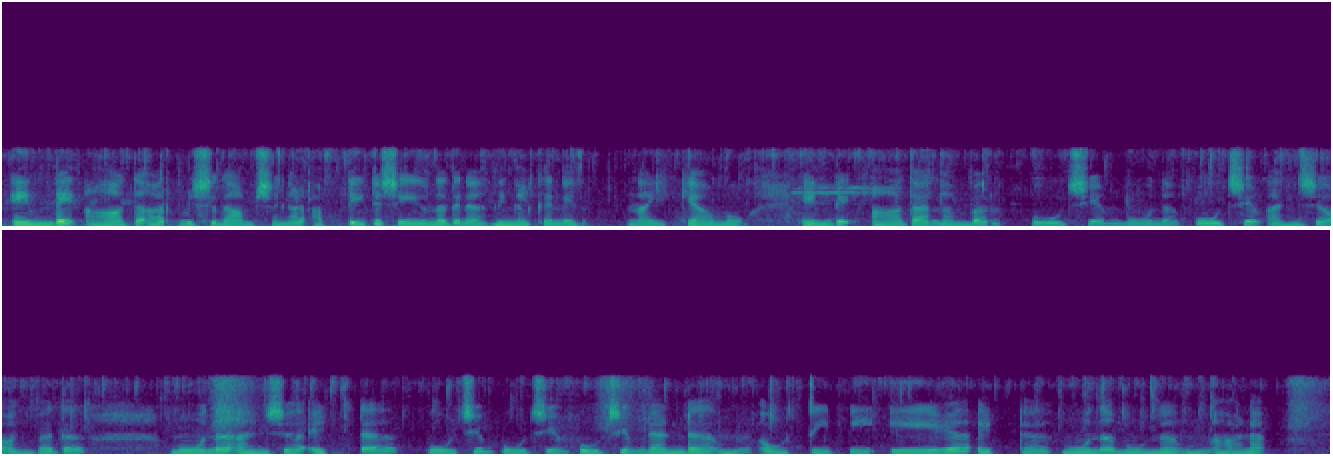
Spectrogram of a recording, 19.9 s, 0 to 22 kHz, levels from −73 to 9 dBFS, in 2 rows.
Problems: constant background noise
